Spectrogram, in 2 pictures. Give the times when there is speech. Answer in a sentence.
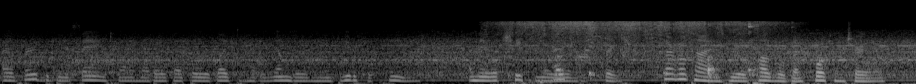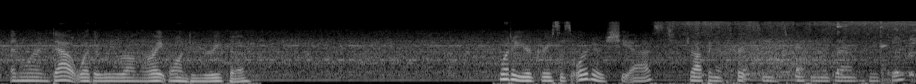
The speech can be heard from 0.0 to 11.8 s and from 14.1 to 18.2 s.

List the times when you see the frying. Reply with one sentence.
You can hear the frying from 4.8 to 8.1 s and from 15.7 to 18.2 s.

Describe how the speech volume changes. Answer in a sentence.
The loudness of the speech goes up, then down.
